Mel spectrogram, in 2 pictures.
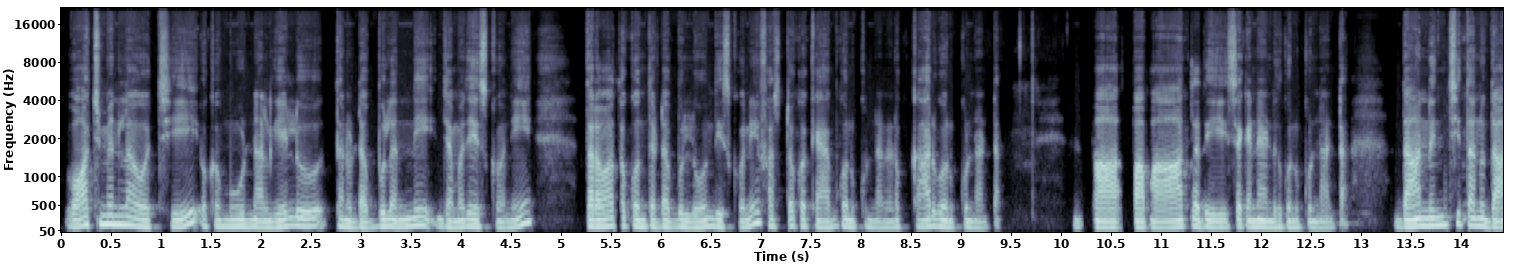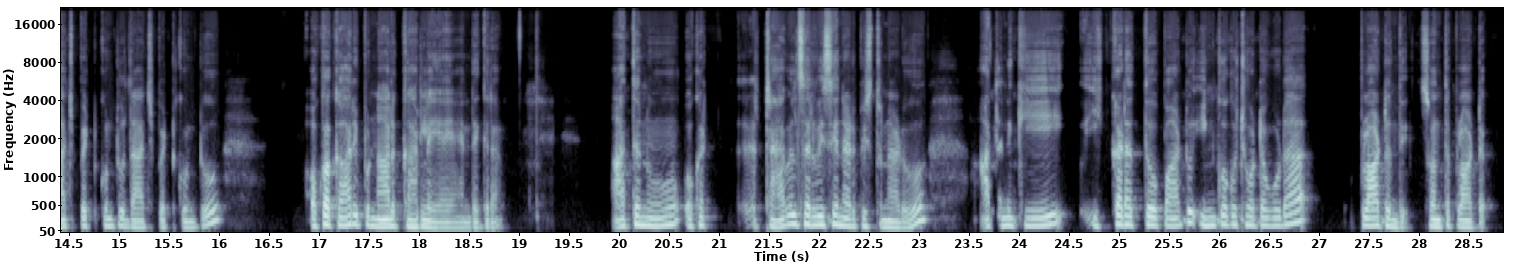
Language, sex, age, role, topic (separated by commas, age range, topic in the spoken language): Telugu, male, 40-44, guest, ఒక ట్యాక్సీ డ్రైవర్ మీకు నేర్పిన జీవన పాఠం గురించి చెప్పగలరా?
